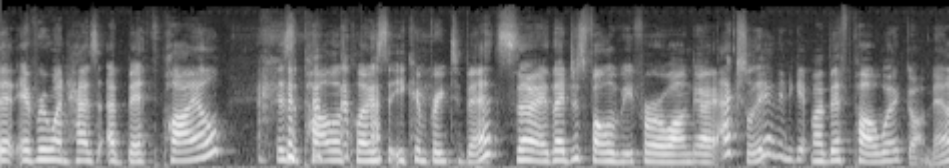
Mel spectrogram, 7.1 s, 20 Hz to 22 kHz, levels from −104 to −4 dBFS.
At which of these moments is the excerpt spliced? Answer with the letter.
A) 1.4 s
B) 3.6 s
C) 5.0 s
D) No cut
D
